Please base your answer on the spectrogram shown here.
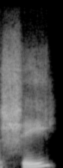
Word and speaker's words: sidhe: a fairy now a shiog or just the she and shiog would be like it's kind of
